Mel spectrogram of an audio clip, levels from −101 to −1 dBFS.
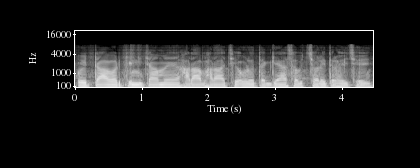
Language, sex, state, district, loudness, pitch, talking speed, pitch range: Maithili, male, Bihar, Madhepura, -16 LUFS, 105 Hz, 175 wpm, 105-110 Hz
